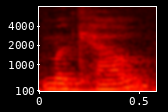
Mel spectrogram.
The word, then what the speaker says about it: Mikhail: You know, the gentleman, I know his name is spelled like Micah, but it's actually said to Mikhail? Mikhail. Mikhail. Yeah.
